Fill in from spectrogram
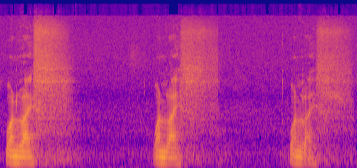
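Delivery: usual speaking voice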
